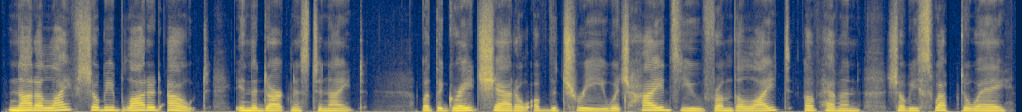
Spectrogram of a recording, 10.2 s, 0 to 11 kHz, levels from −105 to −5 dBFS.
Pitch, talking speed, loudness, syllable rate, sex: 205 Hz, 175 wpm, -16 LUFS, 4.2 syllables/s, female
